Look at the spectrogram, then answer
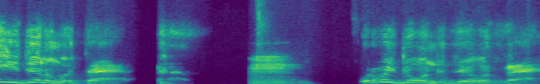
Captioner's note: chuckles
